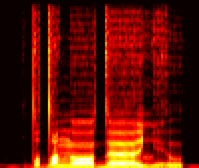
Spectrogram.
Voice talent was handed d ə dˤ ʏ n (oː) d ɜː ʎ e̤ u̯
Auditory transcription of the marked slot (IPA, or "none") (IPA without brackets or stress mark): ɔː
